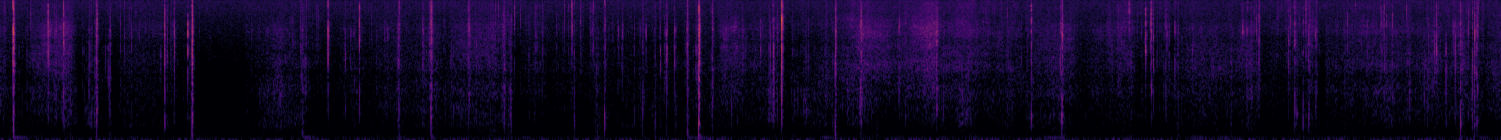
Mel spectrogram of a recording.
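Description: Fingers and long nails ruffle the rows of silver metal pieces on a large padded metal-sequin fabric pillow. The result is a quiet, steady rustle of dry, prickly crackling and clicking, dotted with sharp bright ticks that stop almost instantly, over a low, faint background rumble.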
